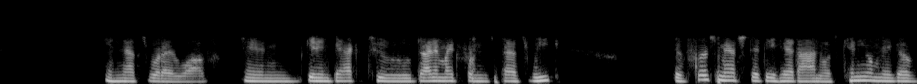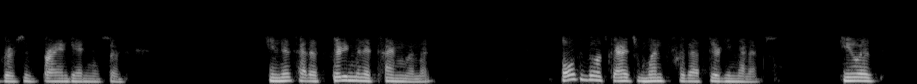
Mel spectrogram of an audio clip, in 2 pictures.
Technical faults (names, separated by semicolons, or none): tandem speech coding; loud pop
